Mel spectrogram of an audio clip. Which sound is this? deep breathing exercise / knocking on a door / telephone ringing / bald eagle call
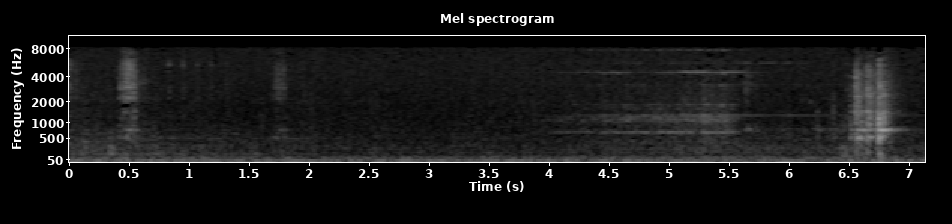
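telephone ringing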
